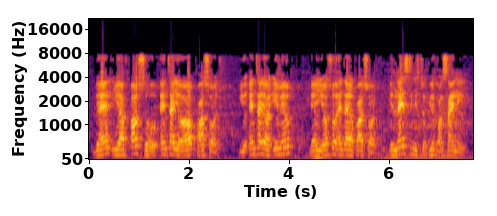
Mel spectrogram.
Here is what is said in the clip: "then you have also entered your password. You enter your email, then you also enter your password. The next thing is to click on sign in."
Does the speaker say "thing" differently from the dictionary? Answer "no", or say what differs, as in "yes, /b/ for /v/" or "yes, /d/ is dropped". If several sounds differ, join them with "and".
yes, /t/ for /θ/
